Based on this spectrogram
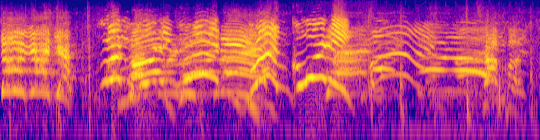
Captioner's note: cheering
